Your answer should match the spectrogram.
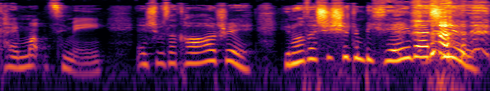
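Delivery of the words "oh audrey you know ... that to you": put-on very loud, high-pitched Irish girl accent. Retelling what a little Irish girl said to Audrey, in an Irish girl accent. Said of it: "Such a good accent".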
